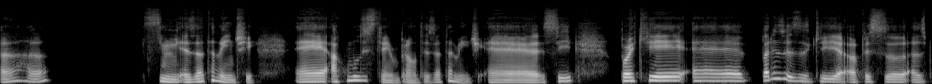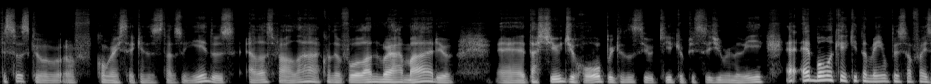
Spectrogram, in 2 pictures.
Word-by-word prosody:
Aham. 135 +5 -2 0.9
Sim, 125 -6 -1
exatamente. 115 - +1 0.4
Eh, 130 +1 +6
acúmulos 185 +9 +2
extremo, 95 - -3
pronto, 90 -1 -4
exatamente. 105 - -4
Eh, 100 -1 +3
se 150 +9 -3 0.5
porque, 180 +2 +6
eh, 165 0 +2 0.2
várias 270 +8 +3
vezes 155 - -1
que 130 0 0
a 115 - +3
pessoa 115 -1 -1
as 105 -1 -3
pessoas 140 +5 -5
que - - -7
eu 90 -2 -5
eu 95 - -7
f 95 - -13
conversei 95 -3 -4
aqui 90 - -10
nos 90 - -10
Estados 85 0 -7
Unidos, 100 - -3
elas 105 +3 -3
falam: 90 -1 -3 0.2
"Ah, - - -10
quando 110 -2 -8
eu 100 - -3
vou 105 +1 +1
lá 110 +2 +4
no 120 - -2
meu 115 0 +4
armário, 105 -1 +1 0.4
eh, 90 -1 -2
tá - - -1
cheio 120 +2 +2
de 125 -4 +1
roupa, 110 +4 +1
e - - -1
que 105 - -9
não 110 0 -6
sei 105 -1 -6
o 95 - -6
que, 110 +6 -5
que - - -10
eu - - -6
preciso 105 - -8
diminuir". 100 +2 -3 0.2
É 185 - +3
é - - +6
bom 195 +2 +5
que 195 - 0
aqui 175 0 -2
também 140 -4 -1
o 145 - -4
pessoal 130 -1 -5
faz 120 -3 -4
115 Hz, 200 wpm, -22 LUFS, 100-145 Hz, 0.9 s, Eh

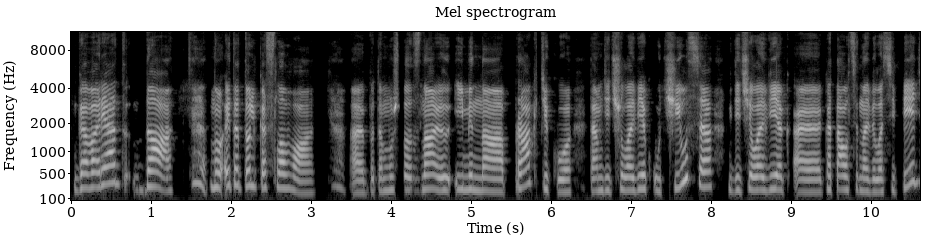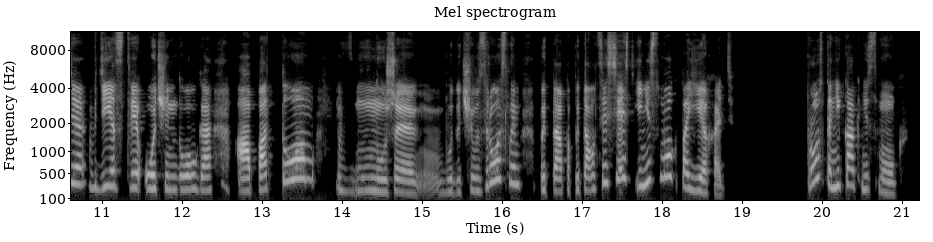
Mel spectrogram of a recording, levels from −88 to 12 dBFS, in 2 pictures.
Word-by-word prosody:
говорят, 265 +7 +3
да, 220 -2 +3 0.4
но 255 -1 0
это 295 +2 +2
только 275 -3 +2
слова. 215 -9 -1 0.4
Э, 185 0 +1
потому 205 +3 -8
что 220 -1 +1
знаю 220 0 +2
именно 210 -3 +2
практику, 235 -8 0 0.2
там, 205 +1 +1
где 215 0 -4
человек 225 +2 +2
учился, 270 - +2 0.2
где 220 -1 -5
человек, 225 +1 +2
э, 195 0 +3
катался 225 +1 -1
на 205 - +2
велосипеде 235 - +1
в 255 -1 -14
детстве 270 0 +3
очень 235 -2 +1
долго, 225 -1 -2 0.3
а 205 0 +4
потом 390 - 0 0.3
в 205 -3 -17
ну, 210 0 -4
уже, 195 -2 +2
м, 175 - -19
будучи 195 +2 -4
взрослым, 330 - -5 0.2
пыта 205 -3 +1
попытался 225 +10 -5
сесть 410 +4 0
и 280 - +1
не 335 +5 -2
смог 435 +3 -4
поехать. 215 -8 -2 0.9
Просто 405 -7 -3
никак 290 +1 0
не 230 - -9
смог. 180 -7 -11
225 Hz, 125 wpm, -21 LUFS, 205-275 Hz, 0.9 s, а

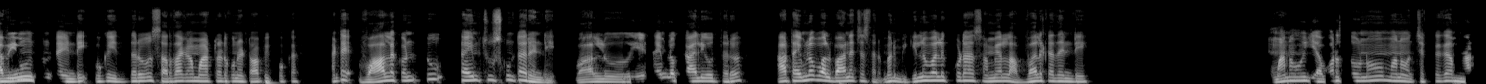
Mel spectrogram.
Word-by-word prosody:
అవేమవుతుంటాయండి? 150 -2 +3 0.2
ఒక 135 - -5
ఇద్దరు 150 +6 -1
సరదాగా 155 +4 +1
మాట్లాడుకునే 145 -1 0
టాపిక్ 130 - -2
ఒక - - -22 0.4
అంటే - - +2 0.2
వాళ్ళకంటూ 185 - +2 0.3
టైమ్ 185 +1 +4
చూసుకుంటారండి. 185 - +2 0.3
వాళ్ళు 125 +2 0 0.3
ఏ - - +1
టైమ్‌లో 165 +2 -1
ఖాళీ 150 +1 +3
అవుతారో, 135 +1 -2 0.4
ఆ - - +7
టైమ్‌లో 170 +5 +4
వాళ్ళు 170 -5 +4
బానే 160 +2 +4
చేస్తారు. 150 -3 -5
మరి 150 0 +1
మిగిలిన 145 +11 0
వాళ్ళకి 180 -2 +2
కూడా 175 0 +2
ఆ - - -5
సమయంలో 155 +2 +1
అవ్వాలి 140 +10 +1
కదండీ! 140 -4 0 1.9
మనం 170 +5 +2 0.2
ఎవరితోనో 165 +4 -3 0.2
మనం 155 -3 +1
చక్కగా 145 +5 -2
మ 130 +1 -1
155 Hz, 135 wpm, -25 LUFS, 135-170 Hz, 1.9 s, ఆ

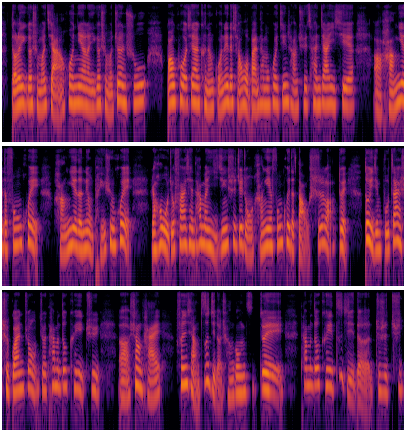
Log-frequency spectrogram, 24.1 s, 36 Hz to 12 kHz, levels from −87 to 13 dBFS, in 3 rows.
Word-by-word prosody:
得 150 +1 +4
了 175 +2 +7
一 180 - +1
个 175 0 +3
什 170 - -5
么 155 +2 +1
奖 170 - +2
或 185 +2 0
念 180 -1 +3
了 160 - +1
一 150 0 -2
个 180 +3 +1
什 175 -2 -5
么 130 -1 -3
证 195 +4 +2
书， 190 +3 -1 0.4
包 190 +1 +7
括 190 -2 +1
现 185 +2 0
在 180 - +5
可 180 - -3
能 150 0 -1
国 155 - -3
内 185 +3 +3
的 185 - +2
小 160 -4 -1
伙 160 -4 +1
伴， 155 -1 +3
他 175 - -3
们 170 0 -1
会 180 0 -1
经 185 +3 -2
常 160 -6 -4
去 170 +2 -5
参 170 0 -3
加 175 0 +2
一 175 - -1
些， 165 -1 -1 0.4
啊， - - 0
行 145 +4 0
业 210 0 +5
的 170 - +1
峰 195 +5 -1
会， 215 -3 0 0.2
行 145 +3 -3
业 200 +1 +5
的 170 -2 +4
那 180 - +2
种 165 -4 0
培 140 +1 -7
训 195 +2 0
会。 235 +3 +2 0.3
然 165 +1 +2
后 205 +5 +3
我 175 -6 +5
就 160 - 0
发 190 +5 +2
现 205 -2 +1
他 195 +3 -1
们 205 -3 +3
已 140 - -5
经 190 +4 0
是 215 +1 -4
这 210 +1 +2
种 135 -7 -2
行 155 +2 -4
业 195 +1 +4
峰 205 +3 -1
会 230 -1 +1
的 - - +1
导 - - +1
师 205 +3 -3
了。 195 -1 -2
对， 190 -4 +1 0.3
都 250 -2 +7
已 - - +4
经 165 0 -1
不 160 0 -1
再 235 +6 +3
是 195 -2 -2
观 185 +3 +3
众， 200 -4 -3
就 190 -1 -5
他 205 +6 -5
们 225 -1 -1
都 220 +1 -2
可 215 -1 -7
以 185 -5 -3
去， 180 -3 -6 0.3
呃， 140 +1 -2
上 230 +4 +2
台 150 -3 -2 0.3
分 245 0 +3
享 215 -6 -2
自 275 +2 -1
己 - - -3
的 - - -5
成 150 -1 -8
功， 170 +1 0
自 175 +4 -15
对， 180 -5 +3 0.3
他 235 - -5
们 235 0 -3
都 235 +1 +1
可 230 -1 -4
以 220 - 0
自 335 - -9
己 150 - -6
的 130 -1 -5
就 185 - -8
是 175 -2 -5
去 195 +1 -11
180 Hz, 280 characters per minute, -25 LUFS, 165-205 Hz, 0.4 s, 了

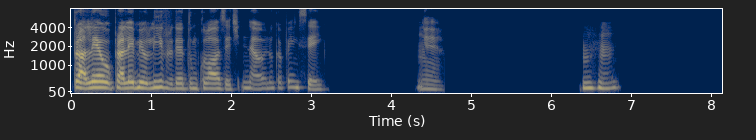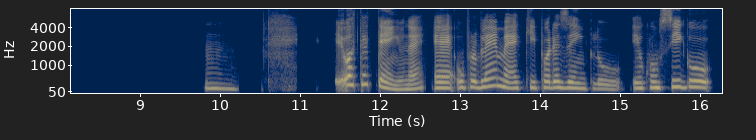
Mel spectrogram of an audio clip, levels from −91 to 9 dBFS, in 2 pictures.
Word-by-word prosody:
Pra 205 -4 +9
ler 215 +3 +8
o 200 -2 +4
pra 205 0 +6
ler 200 +2 +4
meu 200 -2 +3
livro 200 0 -1
dentro 180 0 -6
de - - -7
closet? 175 -3 -4
Não, 180 -6 -8
eu - - -17
nunca 195 +1 -16
pensei. 210 -8 -9 1.2
É. 155 -3 -13 1.7
Uhum. 195 0 -5 3.0
Hum. 175 -4 -8 1.2
Eu 445 +2 +2
até 320 +1 +4
tenho 205 - +1
né. 165 +5 -2
Eh, 200 -1 +3
o 215 +1 -1
problema 235 +5 +1
é 195 0 +2
que 205 +1 -6
por 215 +1 -1
exemplo 180 -7 -3
eu 190 -1 -3
consigo 215 +1 0
200 Hz, 110 wpm, -24 LUFS, 180-215 Hz, 3.0 s, Pra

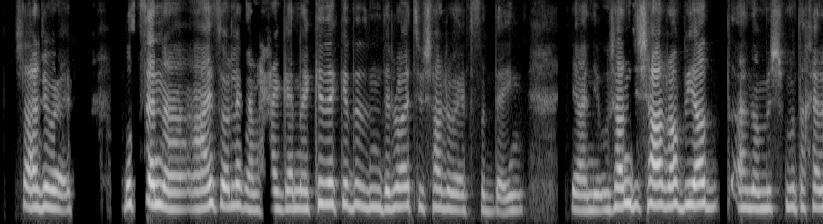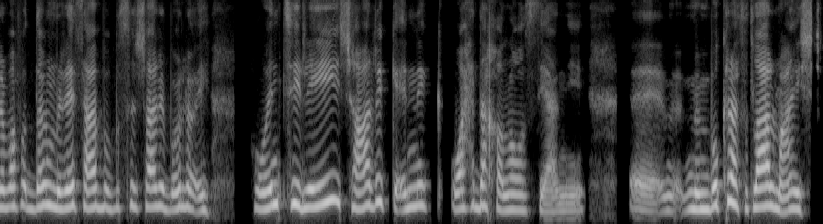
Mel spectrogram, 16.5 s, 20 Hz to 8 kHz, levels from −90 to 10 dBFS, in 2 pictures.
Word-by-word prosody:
شعري 255 -1 +2
وقف. 220 -3 +1 0.5
بُصّي 290 +3 +2
أنا 255 -6 +6 0.2
عايزة 275 +4 +2
أقول 260 +1 +1
لِك 270 -3 0
على 215 -1 -3
حاجة، 235 +2 -3
أنا 235 0 +1
كده، 290 +5 +3
كده 280 -1 -2
من 250 0 -1
دلوقتي 255 +2 0
شعري 240 0 -3
وقف، 210 -2 -3
صدّقيني، 200 0 -5 0.5
يعني 210 -1 -1
وش 220 +3 -3
عندي 270 +2 +5
شعر 275 0 +6
أبيض، 275 -1 +3 0.2
أنا 240 -1 0
مش 235 +2 -2
متخيّلة 250 -1 -2
أنا - - +1
باقف 260 +2 -3
قدّام 255 +1 -1
المراية 245 -1 +2
ساعات 250 -2 -1
بابُصّ 240 +2 -5
لشعري 255 0 -2
بيقولوا 235 +2 -3
إيه: 200 +2 -6 0.5
"هو 220 0 0
أنتِ 285 +4 +1
ليه 280 +5 +3
شعرِك 275 +2 -2
كإنِك 265 +5 -4
واحدة 240 +4 -2
خلاص 210 -3 -4
يعني، 100 +1 -8 0.4
آآ 150 - -7
م 220 - -5
من 220 0 +3
بُكرة 280 +6 +3
هتطلعي 250 -2 +2
على 265 - +5
المعاش." 220 -1 -1
245 Hz, 180 wpm, -20 LUFS, 220-270 Hz, 0.5 s, أنا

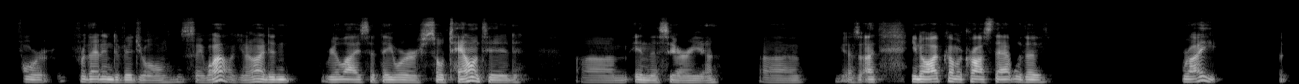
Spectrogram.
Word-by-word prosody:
for 110 -3 -5 0.2
for 125 - -6
that 120 0 0
individual, 105 -3 -2
say, 110 -2 -9
"Wow", 110 +1 +5
you 100 -1 -11
know, 110 +5 -2
"I 130 - +3
didn't 115 0 +1 0.3
realize 115 -1 0
that - - -7
they 110 0 +1
were 110 -2 -1
so 110 +1 0
talented, 105 -3 +2 0.6
um, 100 0 -10
in 110 -2 0
this 100 +2 -2
area," 95 0 -3 0.4
uh, 100 -2 -10 0.4
because 105 0 -8
I 115 +1 +2 0.3
you 125 - +3
know, 120 -1 +7
I've 130 +1 +7
come 140 -1 +1
across 120 0 +4
that 115 0 +2
with 115 -2 -4
a 110 -1 +1 1.4
Right. - - +2 0.6
Uh - - -15
110 Hz, 150 wpm, -24 LUFS, 100-115 Hz, 1.4 s, know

